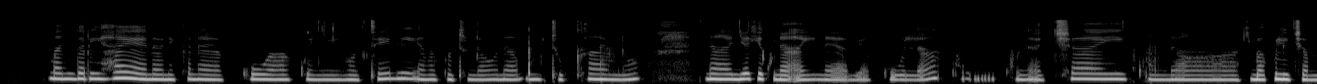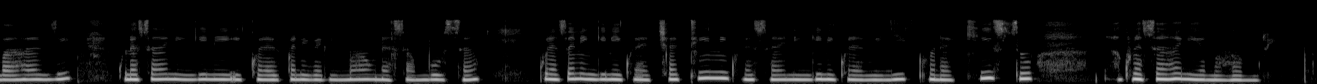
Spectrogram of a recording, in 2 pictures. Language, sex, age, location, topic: Swahili, female, 18-24, Mombasa, agriculture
